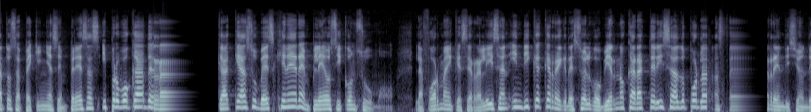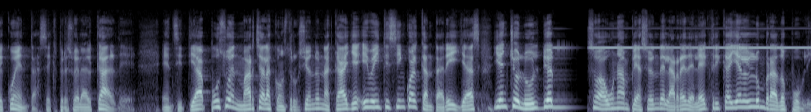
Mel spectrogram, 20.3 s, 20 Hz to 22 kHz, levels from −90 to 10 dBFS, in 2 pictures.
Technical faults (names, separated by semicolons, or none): repeated packet loss (robotic sound); long network dropout; feedback whistle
